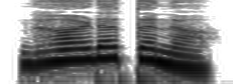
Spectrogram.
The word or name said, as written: ಘಾಡತನ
